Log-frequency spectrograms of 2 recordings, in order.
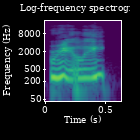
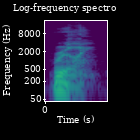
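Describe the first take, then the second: First: High, rising tearful question; Tony, teary, asking the doctor in disbelief; teary surprise. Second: Much lower, much softer steady answer; doctor calmly confirming to his patient; low calm reply. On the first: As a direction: ask it half laughing, half crying. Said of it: "made her chuckle and cry". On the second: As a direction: settle it down low and sure. Brooks answers her calmly. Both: A narrator's reading.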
